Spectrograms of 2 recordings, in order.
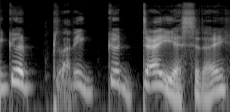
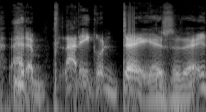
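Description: First: Hammed-up British accent, pitched up on "bloody good day"; mock British accent. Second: Put-on a lighter British accent on "had a bloody good day yesterday", pitched back down; milder British accent. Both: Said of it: "That was a great accent".

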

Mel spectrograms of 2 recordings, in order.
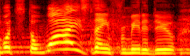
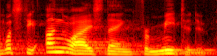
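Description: First: "wise" lifted and stressed with a rising end; "wise" stressed, question rising. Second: "unwise" leaned on, low and soft; "unwise" said low and quiet, pressed; stress on unwise. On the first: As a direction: lift "wise" and ask it. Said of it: "If you can't ask the question". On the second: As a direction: drop low and hit "unwise". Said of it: "I want you to ask this question". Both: Shown as a demonstration.

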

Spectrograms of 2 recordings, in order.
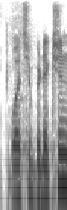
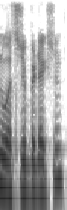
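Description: First: Said in the usual way. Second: Boston accent on the question. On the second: Shown as a demonstration. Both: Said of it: "I just wanted to do the Boston accent".

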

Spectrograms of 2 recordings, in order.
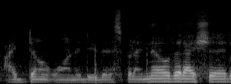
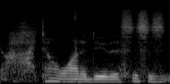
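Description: First: Soft, dreading inner voice; quiet, resigned reluctance; reluctant sigh. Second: Quiet, reluctant mumble under the breath; softer, dreading the call; reluctant groan. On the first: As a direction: speak it softer like an unwanted duty. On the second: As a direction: sound like you really don't want to. Reluctant pastor retold. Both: Retold or imitated.

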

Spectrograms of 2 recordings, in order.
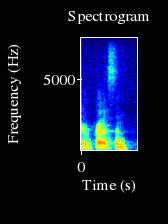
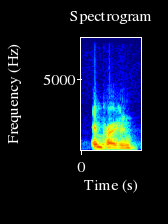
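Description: First: "impression" said with an S in place of the SH; "impression" with a hissed S, no SH; slipped pronunciation. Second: Said in the usual way. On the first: Real, not acted. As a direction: slip to "im-press-un" in "impression". Same slip, corrected next.

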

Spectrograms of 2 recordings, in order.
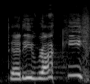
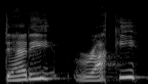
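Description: First: Put-on much higher, louder pleading little girl's call; second, more insistent take of a child's call through the monitor; louder little daughter calling. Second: Put-on high, rising little girl's call for daddy; little daughter calling. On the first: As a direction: cry out again like a toddler who won't wait. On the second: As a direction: call out like a sick toddler wanting to be rocked. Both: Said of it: "I can hear her cry through the monitor".

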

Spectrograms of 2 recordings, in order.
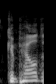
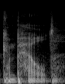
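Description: First: Said in the usual way. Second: Breathy hushed whisper on "compelled"; whispered word. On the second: Real, not acted. Preacher savoring a favorite word to congregation, whispered. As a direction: breathe "compelled" softly, almost voiceless.

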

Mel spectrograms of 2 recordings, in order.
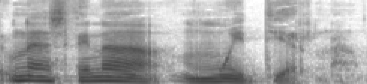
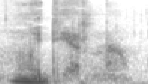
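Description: First: Said in the usual way. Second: Whispered softly, much softer; whispered tender echo. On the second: Shown as a demonstration. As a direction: breathe it almost to yourself.

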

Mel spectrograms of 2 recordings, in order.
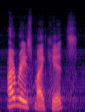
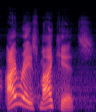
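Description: First: Said in the usual way. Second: Put-on I raised my kids with I leaned on, slow and amused; stress on I. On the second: Shown as a demonstration. Pastor teasing proud mothers, stress on I. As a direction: lean on I, slowly, through a laugh. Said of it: "sometimes I think we can think".

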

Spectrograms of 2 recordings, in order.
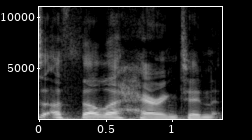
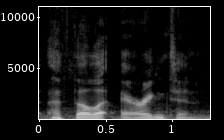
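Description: First: Said in the usual way. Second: "Arrington" begun on the vowel, with no H; dropped H. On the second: Shown as a demonstration. Puzzling over the name with a friend, "Arrington" with the H dropped. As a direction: say "Arrington" without any opening H. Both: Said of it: "they dropped the H".

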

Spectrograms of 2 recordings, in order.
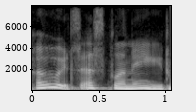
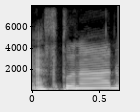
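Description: First: "esplanade" ending in nade, higher pitch; esplanade with AYD. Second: "esplanade" ending in nahd; esplanade with AHD. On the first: Quoting people who correct her, higher-pitched local pronunciation. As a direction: say "esplanade" to rhyme with made, pitched up. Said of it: "They're like". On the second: Guest asks about being corrected, French-leaning pronunciation. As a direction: say "esplanade" to rhyme with odd. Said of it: "I was pronouncing esplanade wrong". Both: Retold or imitated.

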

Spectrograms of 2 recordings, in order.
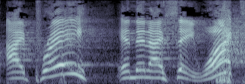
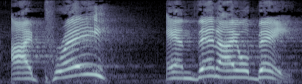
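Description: First: Mock-incredulous, exploding on WHAT; balking disbelief. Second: Resolute, with a settled fall on obey; firm obedience. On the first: Preacher mimics believers balking at God's orders, mock disbelief. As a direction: pray along evenly, then burst out with a loud WHAT. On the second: Acted. Preacher models the obedient believer's answer, firm obedience. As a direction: state it as a firm rule, pausing midway.

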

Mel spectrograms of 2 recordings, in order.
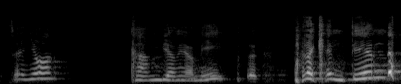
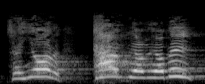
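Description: First: Plain prayer breaking into a laugh. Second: High, loud, slow plea; fervent shouted prayer. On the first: Preacher suggesting a humbler prayer, light and chuckling. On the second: Preacher showing the church how to pray, loud slow plea. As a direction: cry it out to heaven. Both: Shown as a demonstration. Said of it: "eso no se nos ocurre decir".

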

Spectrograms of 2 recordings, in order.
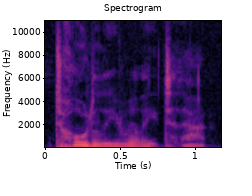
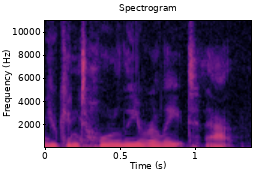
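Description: First: Whispered echo of "Totally relate to that"; hushed aside "Totally relate to that". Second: Said in the usual way. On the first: Real, not acted. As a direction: repeat "Totally relate to that" under your breath. Repeated line, whispered echo.

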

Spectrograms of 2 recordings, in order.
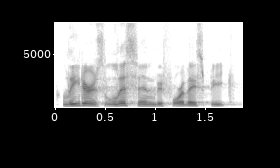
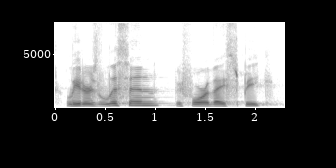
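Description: Both takes have the same delivery.

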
